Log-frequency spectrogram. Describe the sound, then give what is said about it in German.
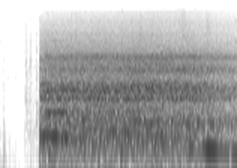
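An S-Bahn train at the Sternschanze S-Bahn platform in northwestern Hamburg on a public holiday: a loud, steady mechanical roar with a faint electric whine cuts in abruptly after a brief quiet moment and holds, with no voices. “Auf dem S-Bahnsteig Sternschanze im Nordwesten der Stadt ist heute wenig los.”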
